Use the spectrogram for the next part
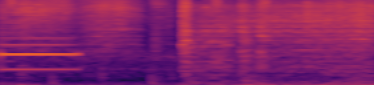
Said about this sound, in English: let's see if the car starts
